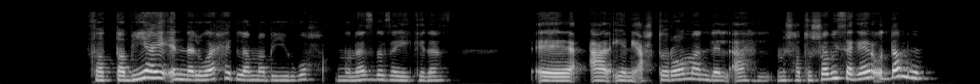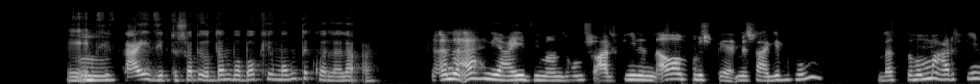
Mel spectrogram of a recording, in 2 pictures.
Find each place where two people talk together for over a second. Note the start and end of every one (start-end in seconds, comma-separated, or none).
none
